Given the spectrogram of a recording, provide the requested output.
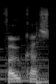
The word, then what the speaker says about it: focus: They say focus too strong at the end. Oh, like stress on the wrong part? Yes, but it should be focus.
